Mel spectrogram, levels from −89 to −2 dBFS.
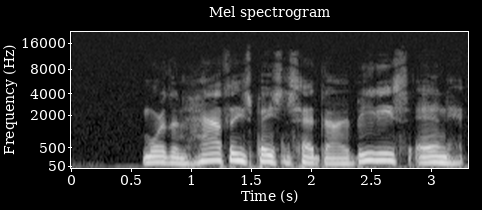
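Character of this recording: phaser sweep stages 8, 0.76 Hz, lowest notch 620–1,600 Hz
a quantiser's noise floor 10 bits, dither triangular

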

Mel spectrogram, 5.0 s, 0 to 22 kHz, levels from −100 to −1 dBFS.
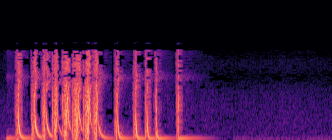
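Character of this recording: a quantiser's noise floor 12 bits, dither triangular
phaser sweep stages 2, 0.65 Hz, lowest notch 210–3,100 Hz
aliases and images of a low sample rate 2,300 Hz, jitter 20%
MP3

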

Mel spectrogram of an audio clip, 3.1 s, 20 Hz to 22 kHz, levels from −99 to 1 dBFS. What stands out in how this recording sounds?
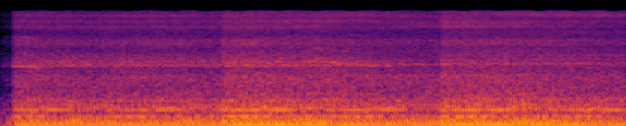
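tremolo saw down 0.91 Hz, depth 55%
a shimmering, thickened sound

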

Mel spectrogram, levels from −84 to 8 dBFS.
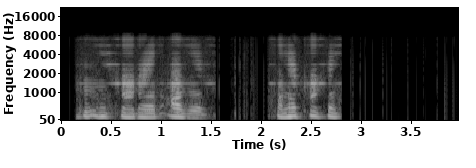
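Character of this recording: a buzz of ramps at a fixed pitch in blocks of 32 samples
phaser sweep stages 4, 1.1 Hz, lowest notch 520–4,700 Hz
a quantiser's noise floor 8 bits, dither none
mu-law

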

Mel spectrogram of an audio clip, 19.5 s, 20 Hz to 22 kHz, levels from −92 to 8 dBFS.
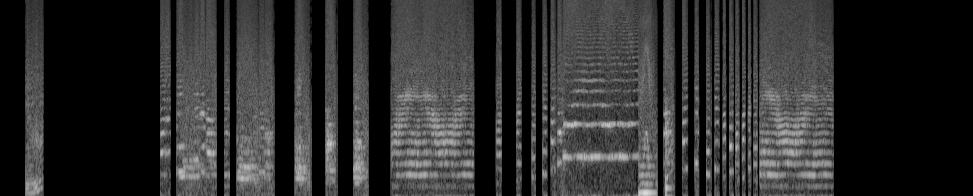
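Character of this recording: phaser sweep stages 4, 0.87 Hz, lowest notch 440–2,000 Hz
a quantiser's noise floor 6 bits, dither none
a shimmering, thickened sound

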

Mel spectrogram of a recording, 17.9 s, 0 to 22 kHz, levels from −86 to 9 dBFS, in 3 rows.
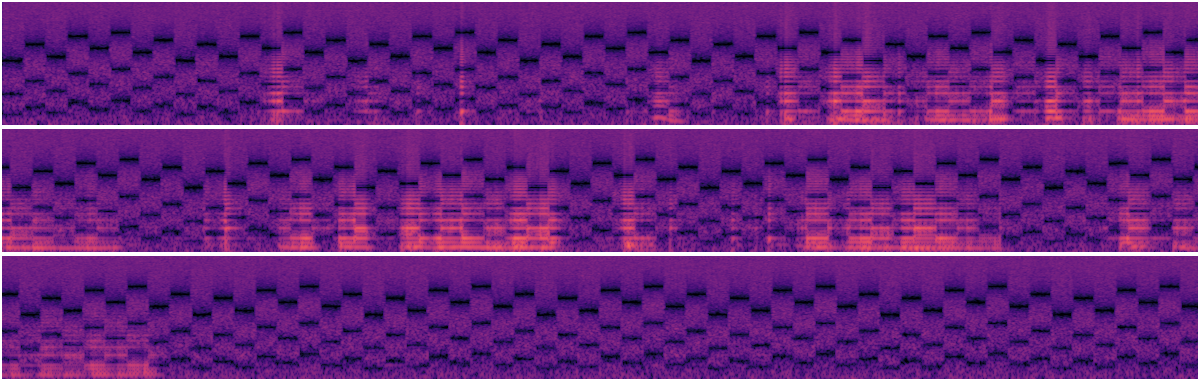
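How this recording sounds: a buzz of ramps at a fixed pitch in blocks of 128 samples
tremolo saw down 7.5 Hz, depth 55%
a quantiser's noise floor 6 bits, dither triangular
notches that jump at a steady rate 9.3 Hz 990–2,700 Hz

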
